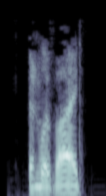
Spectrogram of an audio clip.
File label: "unlevied", English; adjectives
